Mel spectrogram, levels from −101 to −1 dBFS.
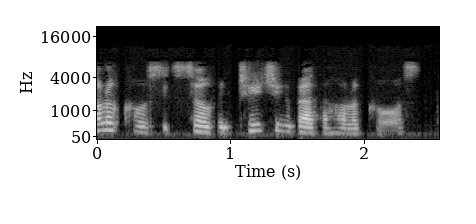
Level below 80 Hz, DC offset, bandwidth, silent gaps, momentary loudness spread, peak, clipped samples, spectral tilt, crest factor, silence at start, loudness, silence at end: -78 dBFS; under 0.1%; 7.4 kHz; none; 10 LU; -6 dBFS; under 0.1%; -3.5 dB/octave; 22 dB; 0 s; -29 LUFS; 0.15 s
